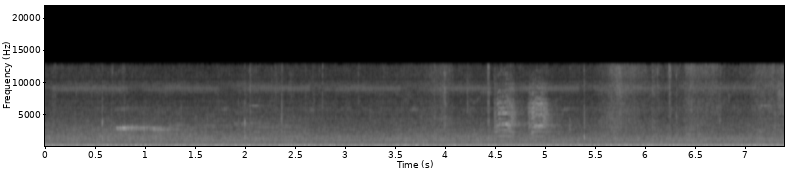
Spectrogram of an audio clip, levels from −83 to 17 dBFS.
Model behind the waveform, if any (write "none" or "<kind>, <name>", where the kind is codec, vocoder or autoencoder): none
